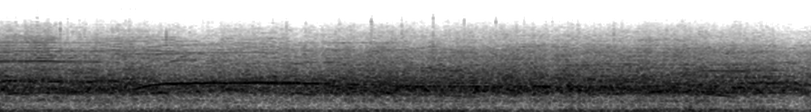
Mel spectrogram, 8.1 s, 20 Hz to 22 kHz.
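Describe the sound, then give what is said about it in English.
A massive crowd at Belmont Park in 2015 roars and cheers without pause as American Pharaoh hits the top of the stretch on the way to the Triple Crown, a dense, steady wall of voices at full volume, with a few thin, high tones drifting through the din. “But in 2015, I was in the stands at Belmont Park when American Pharaoh hit the top of the stretch. Here's what it sounded like.”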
